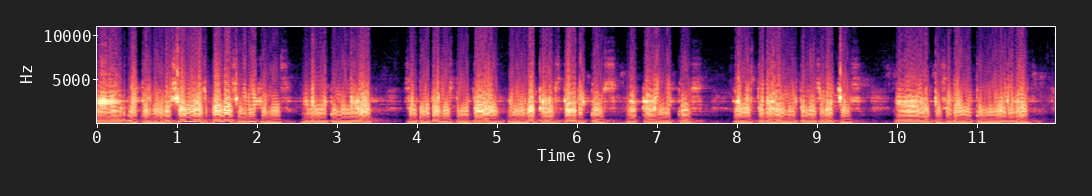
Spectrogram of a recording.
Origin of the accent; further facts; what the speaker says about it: San Pedro Tlapulco, State of Mexico, Mexico; Mi comunidad se encuentra a 39 kilómetros de la Ciudad de México y 41 kilómetros de la Ciudad de Toluca.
